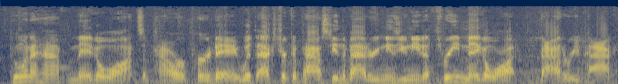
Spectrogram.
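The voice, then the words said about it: Canadian accent. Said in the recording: “you'll recognize his accent because it's from Canada.”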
